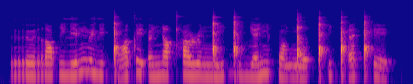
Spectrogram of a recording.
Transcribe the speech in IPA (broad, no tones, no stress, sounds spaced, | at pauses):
r ɵ r ɑ p i lʲ æ ŋ͡m ø lʲ œ ɡ͡ǃ ɑ t e ʔ œ ɲ e qʰ ɵ ɭ ø ŋ͡ǃ i ɡ͡ǃ i ʎ ɛ ɲ ɵ k͡p ɔ ŋ͡ǃ o ǃʰ i ǃʼ æ ǃʰ e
